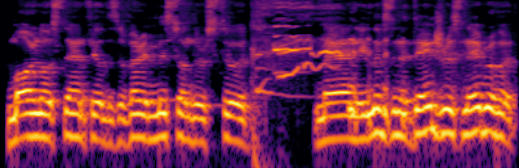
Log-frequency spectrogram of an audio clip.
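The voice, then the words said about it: Imitates another person's voice. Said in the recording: “that's a really good impression ... That was really good.”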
